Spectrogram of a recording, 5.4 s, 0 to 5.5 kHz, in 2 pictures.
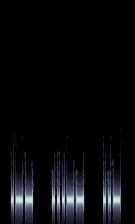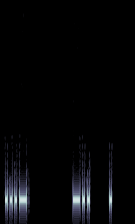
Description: Morse code, heard as a keyed tone, about 25 wpm, spaced as for 15 wpm, 600 Hz. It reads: W3UV DE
